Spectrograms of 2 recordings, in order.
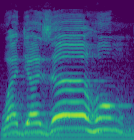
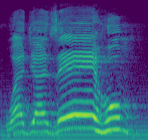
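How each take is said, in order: First: The long vowel leans slightly toward e. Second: The long vowel is bent fully toward e. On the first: This is the Warsh reading. "bacaan at-taklil" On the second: This is the Kisai and Hamzah reading. "imalah Al-Kubra"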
